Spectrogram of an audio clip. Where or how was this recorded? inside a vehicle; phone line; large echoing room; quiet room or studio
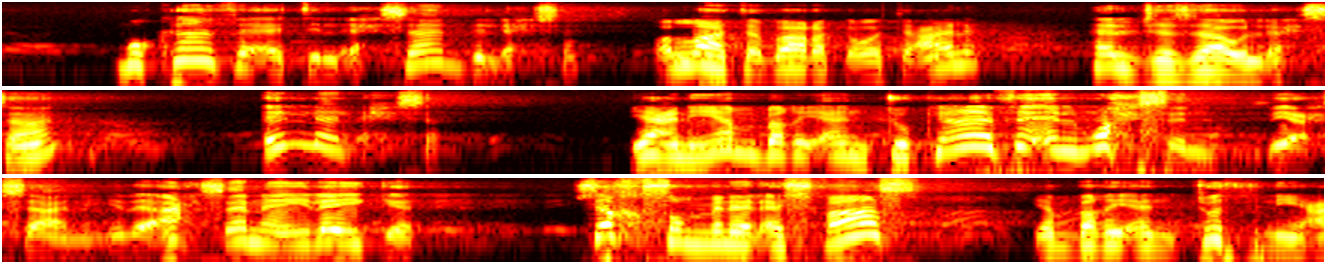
large echoing room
